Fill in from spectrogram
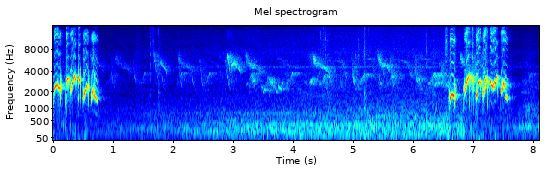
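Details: Red-whiskered bulbul morning training song in the twisting double-voice style: a rapid warbled phrase of bright rolling whistles, a gap filled with soft distant chirps, then a second similar phrase about six seconds later.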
